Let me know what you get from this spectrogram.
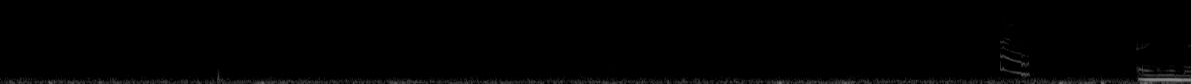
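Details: Luna, a Bengal lap cat asking to cuddle, gives one soft, brief meow that slides downward in pitch after a long quiet indoor stretch; a person's voice starts speaking right afterwards.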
